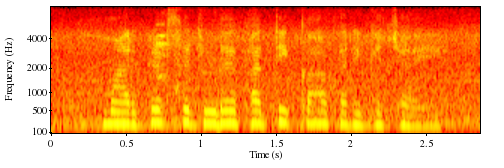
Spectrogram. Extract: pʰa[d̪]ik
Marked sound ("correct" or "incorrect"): incorrect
